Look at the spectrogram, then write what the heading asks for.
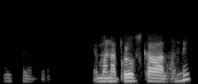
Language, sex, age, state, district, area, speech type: Telugu, male, 18-30, Telangana, Bhadradri Kothagudem, urban, conversation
